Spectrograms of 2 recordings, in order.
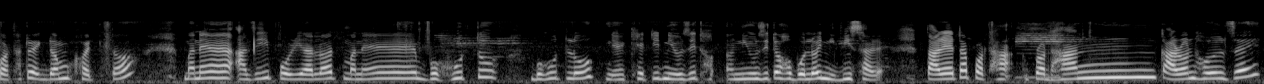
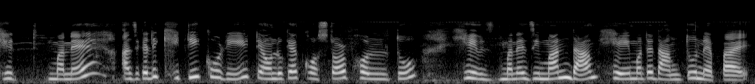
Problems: background sounds at intervals, background conversations at intervals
